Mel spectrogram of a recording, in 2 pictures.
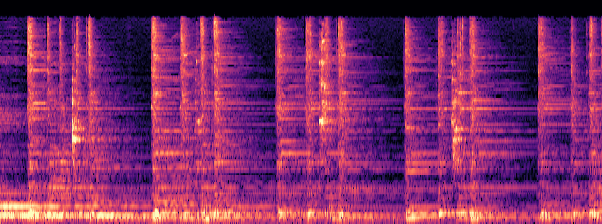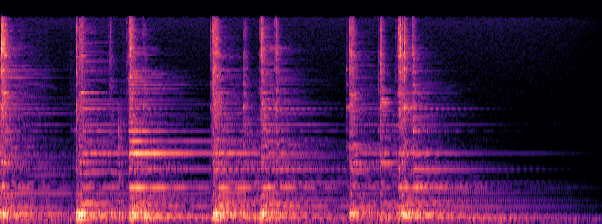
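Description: Music: acoustic guitar strumming slow chords, each left to ring out, with no singing, gradually fading out toward the end.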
